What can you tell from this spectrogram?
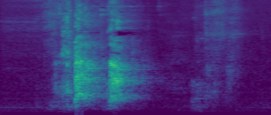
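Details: Briggs, a pet bulldog, upset and confused by candles he does not understand; two loud, gruff barks in quick succession, followed by a softer, shorter bark after a brief pause in a quiet room.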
